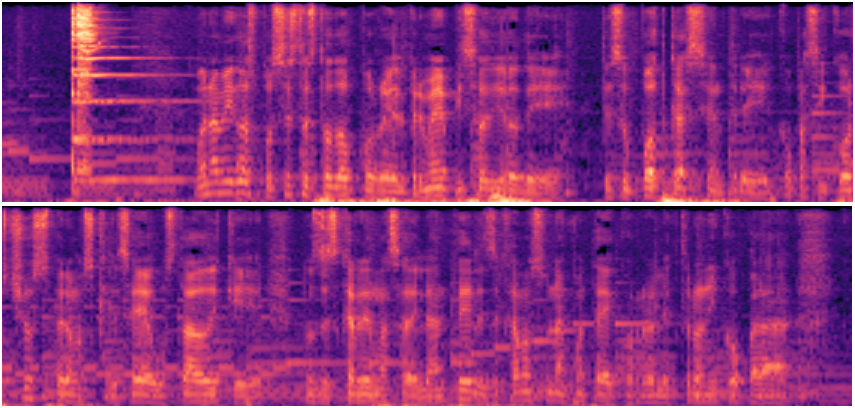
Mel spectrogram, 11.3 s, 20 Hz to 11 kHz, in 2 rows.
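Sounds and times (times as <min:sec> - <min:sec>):
wine glasses clinking in a toast: 0:00.5 - 0:01.6
speech: 0:01.3 - 0:11.3.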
